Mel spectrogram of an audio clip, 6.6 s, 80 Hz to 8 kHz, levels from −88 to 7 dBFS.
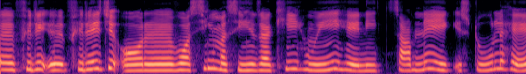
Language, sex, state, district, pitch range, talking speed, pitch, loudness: Hindi, female, Bihar, Katihar, 240-285 Hz, 110 wpm, 250 Hz, -15 LUFS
